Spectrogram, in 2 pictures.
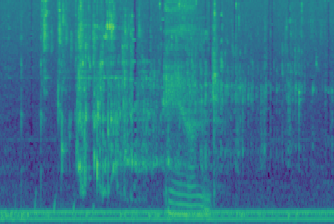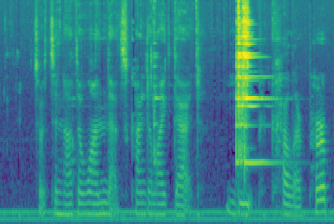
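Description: Wine glugs as it pours from a bottle into a glass.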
